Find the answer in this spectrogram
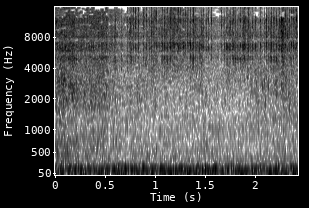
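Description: A fishing boat's engine running with a steady low rumble, while a trolling reel's drag gives out line with a grinding "jiri-jiri" buzz as a hooked fish pulls against it.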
